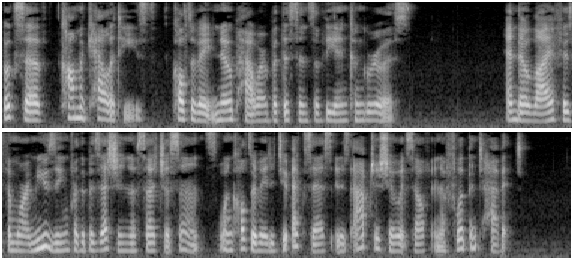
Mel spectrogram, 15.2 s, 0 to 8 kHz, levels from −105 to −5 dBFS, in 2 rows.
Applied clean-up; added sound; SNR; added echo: none; none; none; none.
